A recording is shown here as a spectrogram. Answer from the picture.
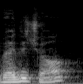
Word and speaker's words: read: 그 장교가 read. 발음이 red죠.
